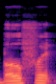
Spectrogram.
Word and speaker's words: Beaufort: It's spelled Beaufort, but trust me, it's Beaufort.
